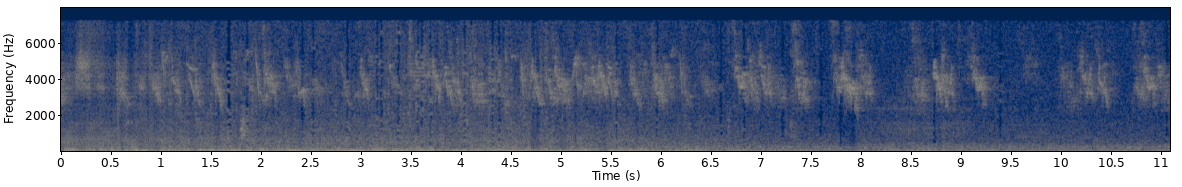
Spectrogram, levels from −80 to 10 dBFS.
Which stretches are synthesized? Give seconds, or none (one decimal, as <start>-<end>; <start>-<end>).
0.0-1.0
